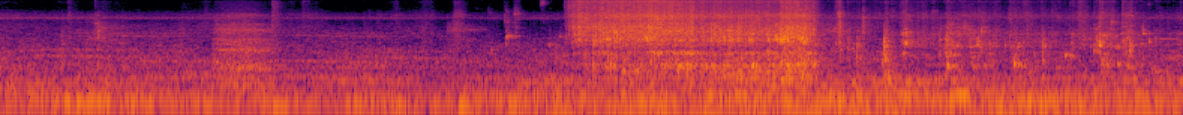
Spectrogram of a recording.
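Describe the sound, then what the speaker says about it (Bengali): Rice being rinsed under running kitchen tap water, a steady faint trickle with a louder gushing, swishing burst in the middle before settling back to a soft flow; no talking. "তো চলো এখন যাবো চালটাকে ধুয়ে ভাতটা বসিয়ে দেবো"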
